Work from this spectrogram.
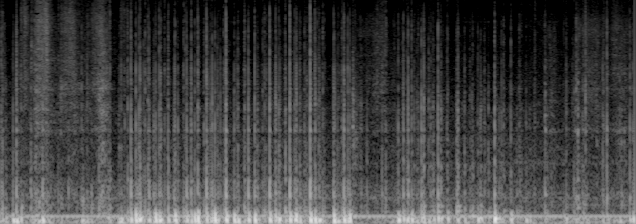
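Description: Fingertips and nails tap and scratch a hollow, black printed cardboard product box held close to the microphone. Quick, uneven taps form a dense patter of short, dry thumps with a deep, boomy low end and almost no high ring.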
